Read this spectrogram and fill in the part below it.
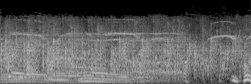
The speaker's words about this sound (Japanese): これからだからすごいな思うた人はもう必ずもう立って拍手しようかな。全部。スタンディングオベーション。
